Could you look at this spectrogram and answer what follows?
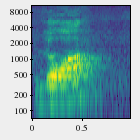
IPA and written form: lɔə (law)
